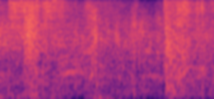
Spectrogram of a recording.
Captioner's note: mowers buzzing; mower crashing; mower imploding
